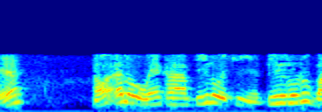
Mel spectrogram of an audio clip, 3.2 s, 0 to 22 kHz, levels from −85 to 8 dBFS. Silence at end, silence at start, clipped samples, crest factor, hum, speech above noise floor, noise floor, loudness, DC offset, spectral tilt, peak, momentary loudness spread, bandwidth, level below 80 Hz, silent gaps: 0 s; 0 s; under 0.1%; 14 dB; none; 34 dB; -55 dBFS; -22 LUFS; under 0.1%; -9.5 dB/octave; -8 dBFS; 8 LU; 3.7 kHz; -68 dBFS; none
